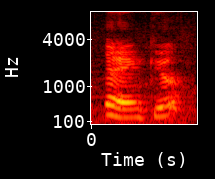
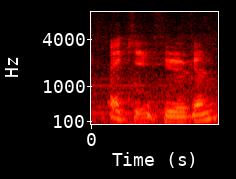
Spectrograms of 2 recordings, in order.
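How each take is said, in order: First: Much higher, louder Scandinavian voice; hammy Scandinavian thanks, pitched up; Scandinavian accent. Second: Said in the usual way. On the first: Acted. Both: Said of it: "put on this terrible Scandinavian voice".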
